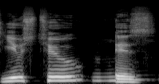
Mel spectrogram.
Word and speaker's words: used to: And this used to has a D in there, but the D is silent.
